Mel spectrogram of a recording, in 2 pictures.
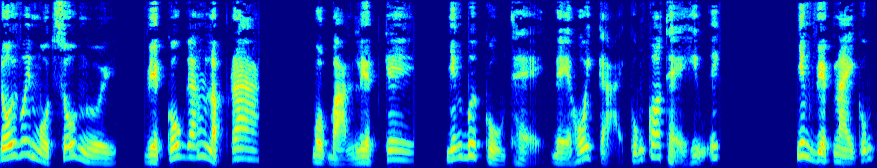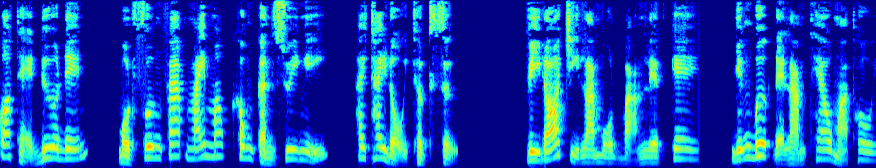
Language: Vietnamese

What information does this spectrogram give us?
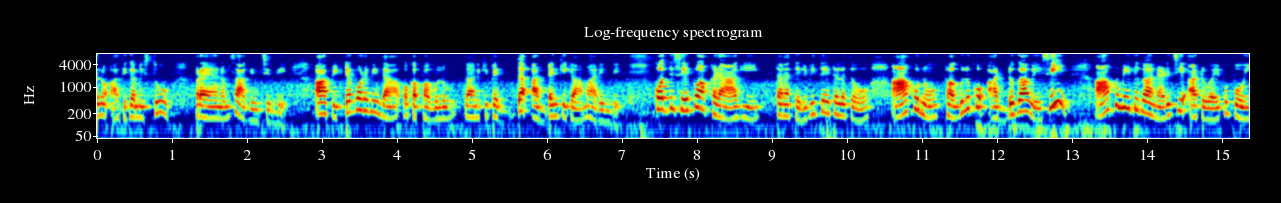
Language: Telugu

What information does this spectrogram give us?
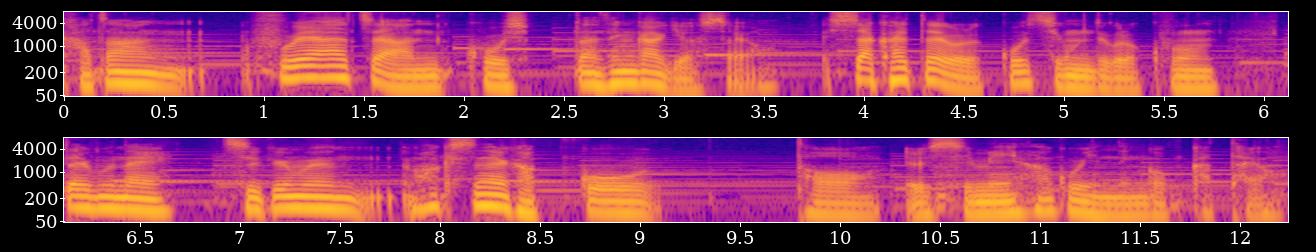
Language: Korean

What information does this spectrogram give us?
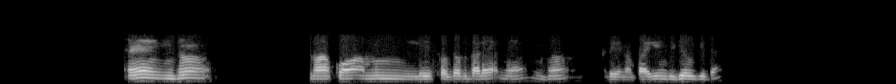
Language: Santali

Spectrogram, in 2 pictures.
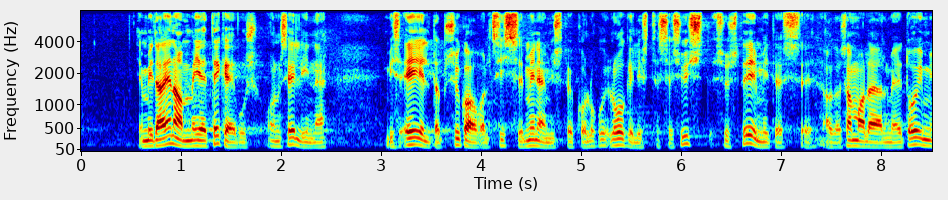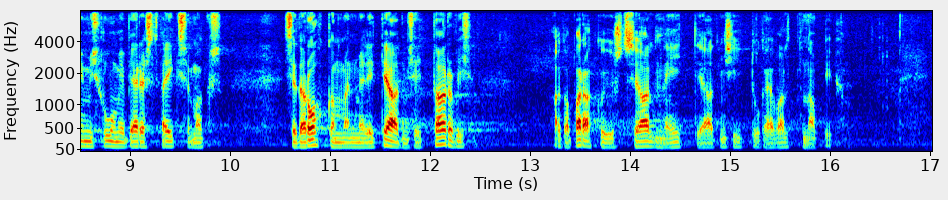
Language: Estonian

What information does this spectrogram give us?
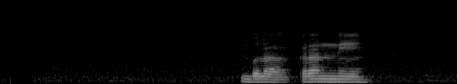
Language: Sinhala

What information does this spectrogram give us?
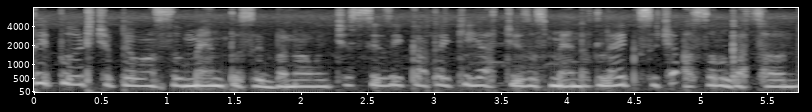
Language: Kashmiri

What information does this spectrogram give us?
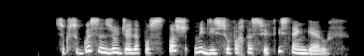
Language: Kabyle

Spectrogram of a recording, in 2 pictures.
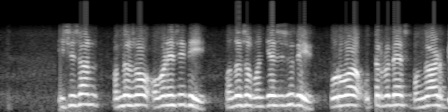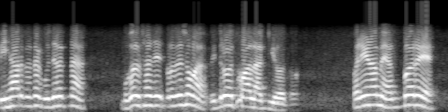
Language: Gujarati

